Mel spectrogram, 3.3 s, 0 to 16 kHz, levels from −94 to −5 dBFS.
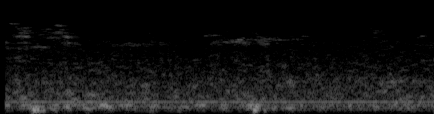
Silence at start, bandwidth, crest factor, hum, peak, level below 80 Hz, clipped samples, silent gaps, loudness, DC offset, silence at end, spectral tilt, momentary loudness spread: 0.05 s; 7.2 kHz; 20 dB; none; -40 dBFS; -86 dBFS; under 0.1%; none; -60 LUFS; under 0.1%; 0 s; -6.5 dB/octave; 8 LU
